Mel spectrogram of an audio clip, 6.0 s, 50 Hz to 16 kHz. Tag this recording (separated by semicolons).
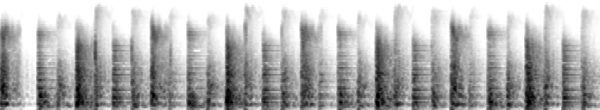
sequence; noise; arp2600; seq; metallic; synthesizer; synth; robotic; analog; hardware; arp; synthetic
